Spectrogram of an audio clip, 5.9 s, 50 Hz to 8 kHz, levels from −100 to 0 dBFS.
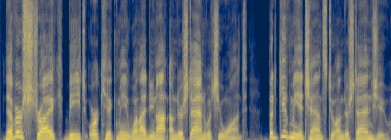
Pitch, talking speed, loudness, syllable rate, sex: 170 Hz, 225 wpm, -17 LUFS, 5.4 syllables/s, male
